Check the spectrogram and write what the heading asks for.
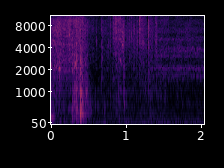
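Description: Rustling and crinkling as small items and packaging are handled, with a short sharp sound early on, fading away after about a second and a half.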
